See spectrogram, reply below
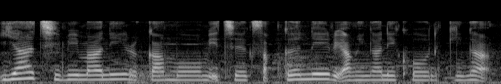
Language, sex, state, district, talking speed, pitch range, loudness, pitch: Garo, female, Meghalaya, West Garo Hills, 85 wpm, 200-225 Hz, -21 LUFS, 205 Hz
